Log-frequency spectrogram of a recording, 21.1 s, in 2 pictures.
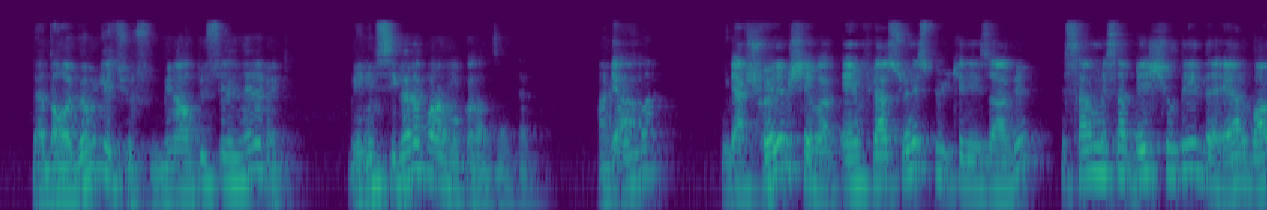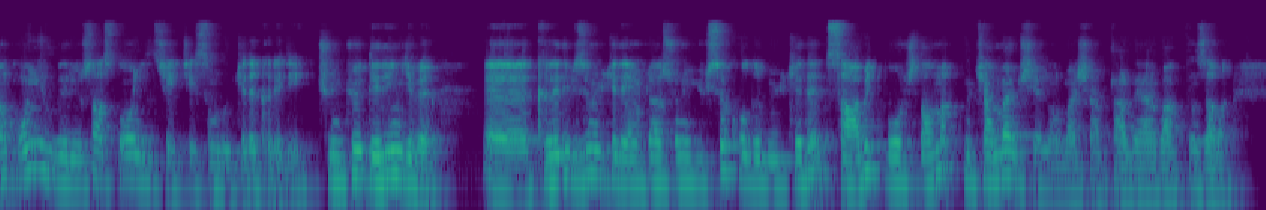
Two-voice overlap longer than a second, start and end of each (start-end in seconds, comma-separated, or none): none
